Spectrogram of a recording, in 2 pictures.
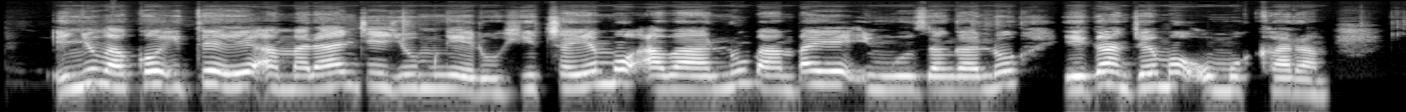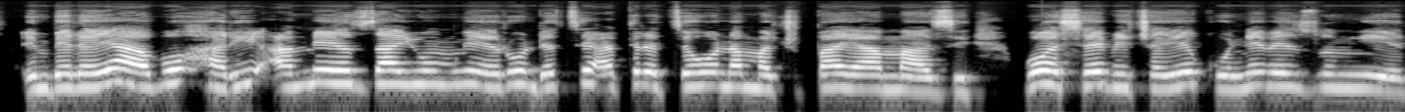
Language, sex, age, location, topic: Kinyarwanda, female, 50+, Nyagatare, education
